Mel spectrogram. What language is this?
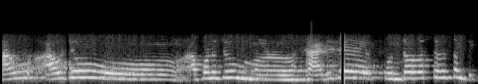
Odia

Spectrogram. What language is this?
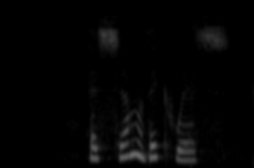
Kabyle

